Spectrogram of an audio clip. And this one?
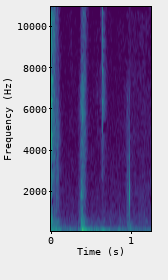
Blood splat 005a
I had a sound request for a 'bloodsplat'.
Created these sounds by throwing small portions of water or a wet sponge.
Recorded with a Zoom H1.
Edited in Audacity. EQ and noise reduction used as needed.
death, mayhem, bloodsplat, gore, splat, foley, blood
